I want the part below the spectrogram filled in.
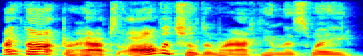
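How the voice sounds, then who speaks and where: A woman's voice: fairly low pitch, very animated, normal speed, creaky, bright, forceful tone, full character voice. A woman voicing a fretful, exasperated mother in a storybook, with an emphatic, complaining manner. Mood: worried, upset.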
